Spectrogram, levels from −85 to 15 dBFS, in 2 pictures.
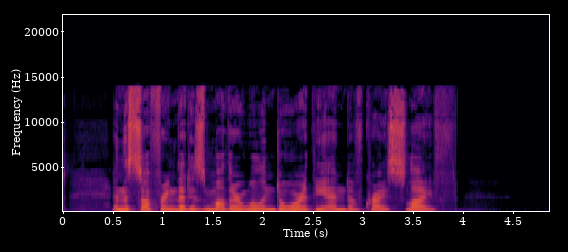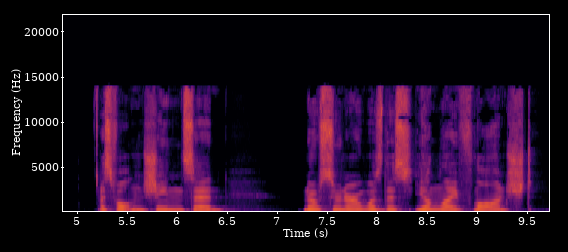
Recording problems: none

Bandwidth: 14 kHz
